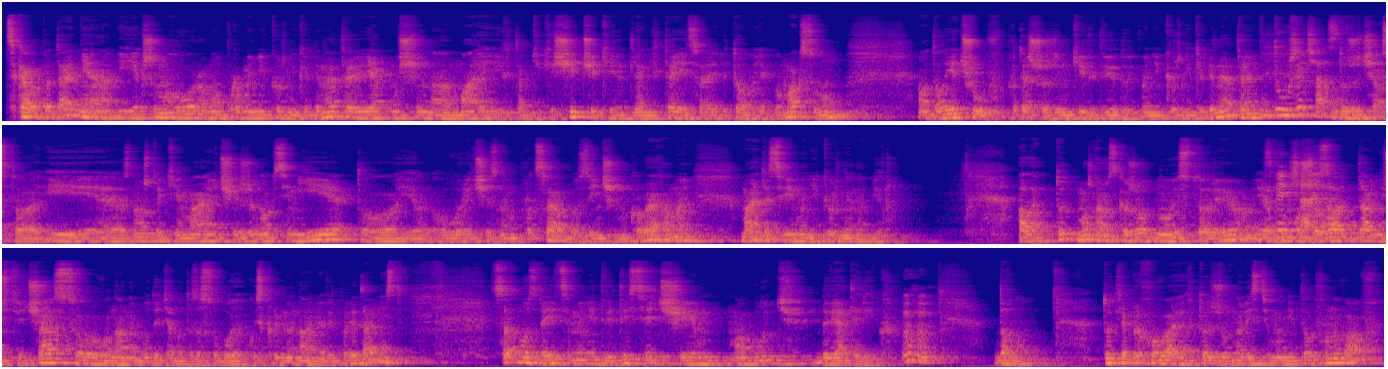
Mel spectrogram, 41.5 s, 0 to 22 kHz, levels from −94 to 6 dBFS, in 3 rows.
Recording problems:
off-mic speech; far
room echo; slight; dies away in 0.6 s
uneven, jittery; strongly; from 6 to 38 s

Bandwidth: 14 kHz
